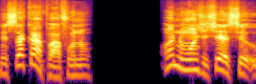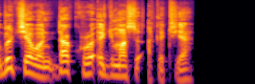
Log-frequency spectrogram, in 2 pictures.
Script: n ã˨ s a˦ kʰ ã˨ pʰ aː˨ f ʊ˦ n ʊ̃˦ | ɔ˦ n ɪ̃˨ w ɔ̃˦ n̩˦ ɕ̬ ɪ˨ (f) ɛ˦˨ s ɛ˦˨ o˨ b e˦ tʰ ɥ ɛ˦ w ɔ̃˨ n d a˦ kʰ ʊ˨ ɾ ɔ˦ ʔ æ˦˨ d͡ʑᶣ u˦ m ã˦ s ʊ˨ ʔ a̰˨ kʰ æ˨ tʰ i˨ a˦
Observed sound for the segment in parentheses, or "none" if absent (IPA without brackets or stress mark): ɕ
